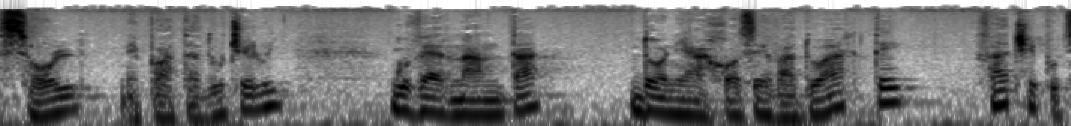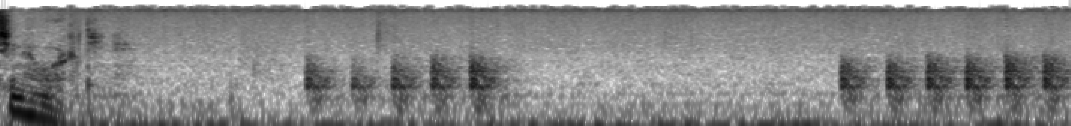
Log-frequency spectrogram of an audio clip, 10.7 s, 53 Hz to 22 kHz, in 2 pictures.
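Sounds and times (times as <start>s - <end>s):
steady low hum: 0.0s - 10.7s
speech: 0.1s - 6.0s
knocking on a door at a duke's palace: 6.9s - 8.0s, 9.6s - 10.7s.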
